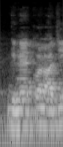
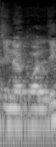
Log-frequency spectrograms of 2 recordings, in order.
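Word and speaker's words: gynecology: जैसे यहाँ पे देखिए गिनेकोलॉजी में, अब इसको आप लोग चाहे गिनेकोलॉजी पढ़ें चाहे जिनेकोलॉजी पढ़ें, दोनों एक ही होता है, ठीक है।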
